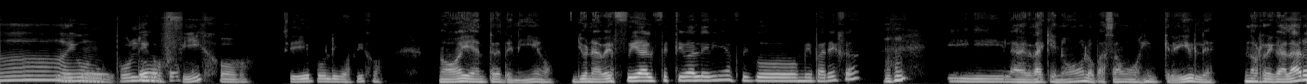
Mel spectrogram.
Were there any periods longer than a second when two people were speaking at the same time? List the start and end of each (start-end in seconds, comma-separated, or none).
0.5-1.9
